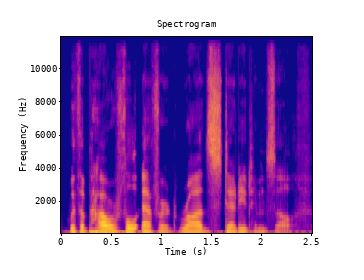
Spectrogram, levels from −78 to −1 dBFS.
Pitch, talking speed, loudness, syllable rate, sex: 105 Hz, 165 wpm, -18 LUFS, 5.2 syllables/s, male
